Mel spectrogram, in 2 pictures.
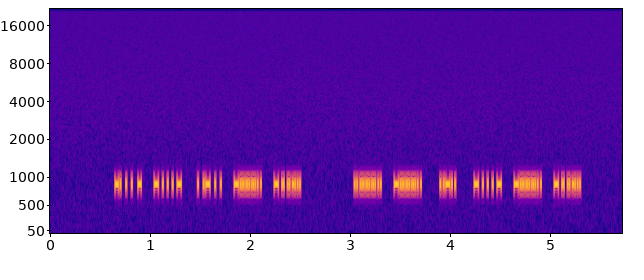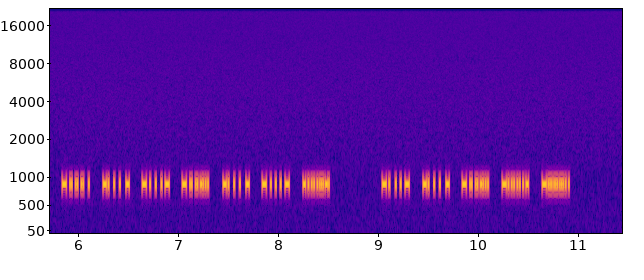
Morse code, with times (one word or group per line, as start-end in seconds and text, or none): none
